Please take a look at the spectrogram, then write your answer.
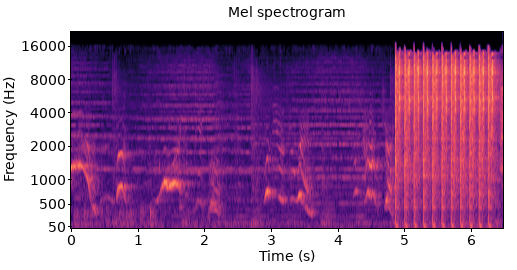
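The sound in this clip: Gunshots ring out in a loud, rapid burst of many automatic-fire cracks. They follow a stretch of high, wavering whimpering cries.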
